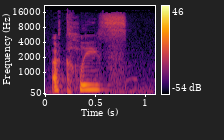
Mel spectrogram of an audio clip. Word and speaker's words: ecclesia: The word church as rendered in the New Testament comes from the term, say it baby, ecclesia, he said it for me earlier, ecclesia, is that how you say it? – Ecclesia.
